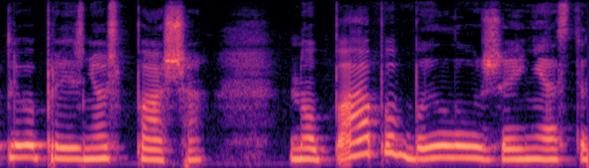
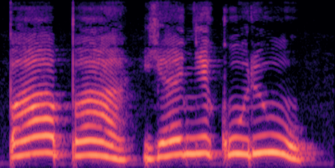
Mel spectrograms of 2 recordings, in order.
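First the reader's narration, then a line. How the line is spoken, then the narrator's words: Shouting with all strength. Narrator (Russian): что из силы крикнул Паша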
